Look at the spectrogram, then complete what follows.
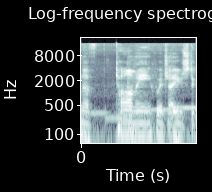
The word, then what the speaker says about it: Tomy: I just found out the real pronunciation of Tomy, which I used to call it, but it's Tomy.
